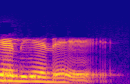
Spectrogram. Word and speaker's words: Elena: E-L-E-N-A. No, the H is silent.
